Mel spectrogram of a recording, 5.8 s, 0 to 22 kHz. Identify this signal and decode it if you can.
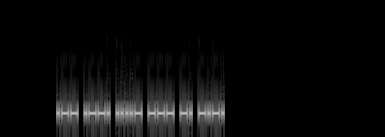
Morse code, heard as a keyed tone, about 34 wpm, 700 Hz. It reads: WP4ONC
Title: USA Call Signs - 6 Characters - Repeated 3x - 35wpm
